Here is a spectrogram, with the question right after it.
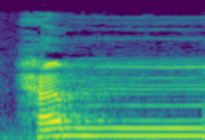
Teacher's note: Pada mim tasydid, mim yang berharokat tasydid ini dia dibaca dengan gunnah, mim gunnah musyaddadah.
